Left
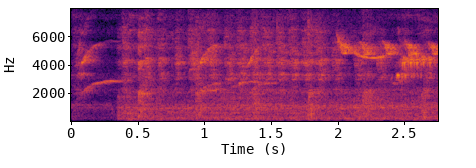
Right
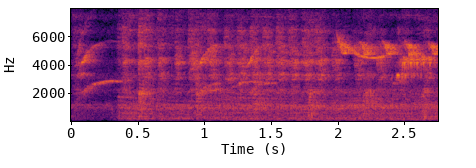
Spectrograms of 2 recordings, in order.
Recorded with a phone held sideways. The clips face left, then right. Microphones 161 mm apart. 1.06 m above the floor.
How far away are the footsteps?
About 2 m.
